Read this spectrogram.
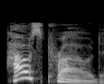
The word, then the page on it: house-proud: British English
